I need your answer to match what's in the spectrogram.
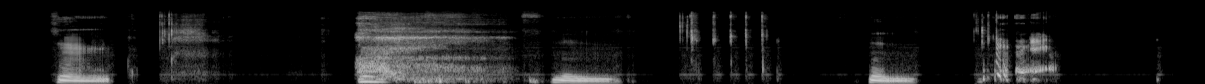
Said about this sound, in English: I didn't realize how my gulp sounded before I did the recording the other day of one of my gulps. Let me do it again. How do you just gulp? You just swallow some saliva.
